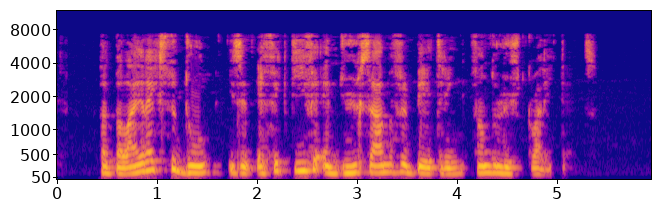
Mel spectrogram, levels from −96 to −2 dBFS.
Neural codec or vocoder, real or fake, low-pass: none; real; 7.2 kHz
